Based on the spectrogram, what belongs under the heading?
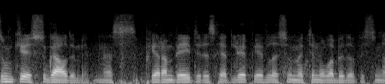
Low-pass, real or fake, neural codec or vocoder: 10.8 kHz; fake; codec, 24 kHz, 0.9 kbps, WavTokenizer, medium speech release version 2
